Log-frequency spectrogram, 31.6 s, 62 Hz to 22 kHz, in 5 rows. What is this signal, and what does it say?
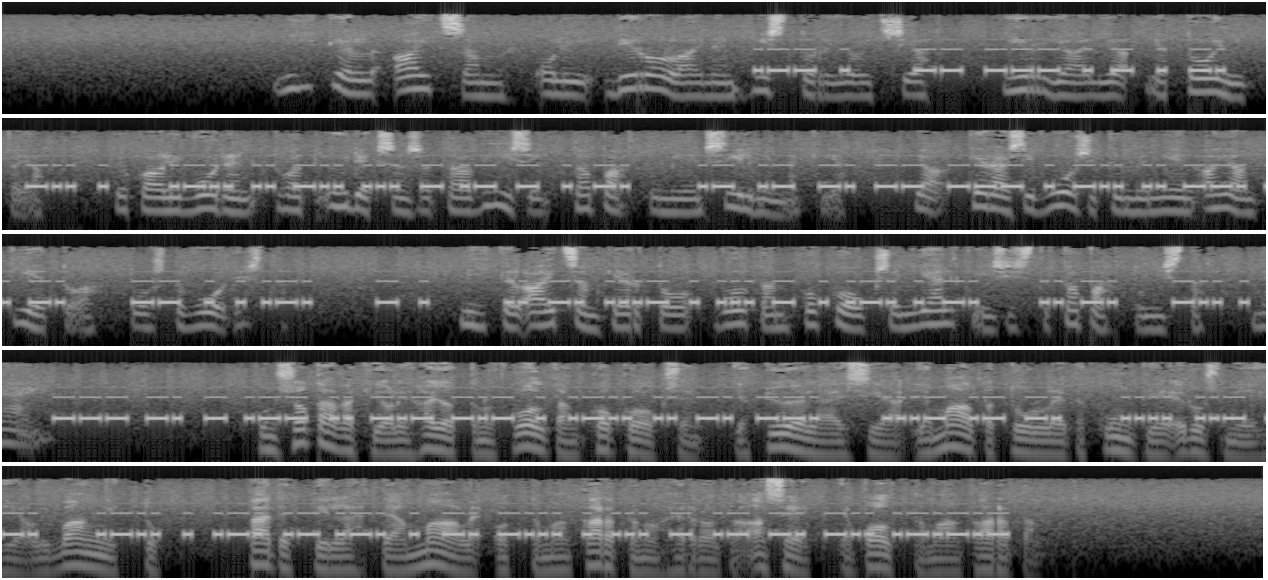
Morse code, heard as a keyed tone, hand-sent with a paddle, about 35 wpm, 620 Hz, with speech in Finnish. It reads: WE MOETEN DE LIDSTATEN AANMOEDIGEN MEER TE INVESTEREN IN DE ONTWIKKELING VAN HUN LERARENBESTAND.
